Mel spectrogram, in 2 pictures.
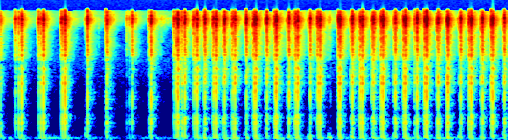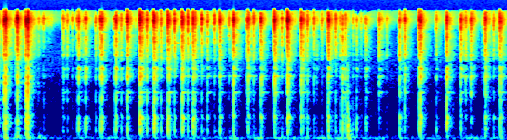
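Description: An empty, hollow, ribbed steel tin can is tapped rapidly with fingertips and scratched with fingernails across its ribs. The result is a fast, uneven run of dry, bright metallic ticks with a hollow tone, mixed with rasping scrapes and almost no ringing after each hit.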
